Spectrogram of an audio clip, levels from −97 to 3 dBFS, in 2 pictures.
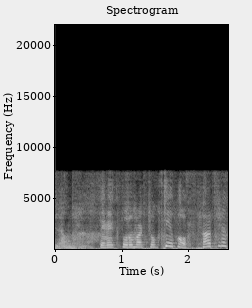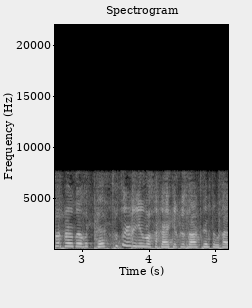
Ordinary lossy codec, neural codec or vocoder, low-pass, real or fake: none; codec, 16 kHz, 1 kbps, FunCodec, trained on Chinese and English, 50 frames a second; none; fake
